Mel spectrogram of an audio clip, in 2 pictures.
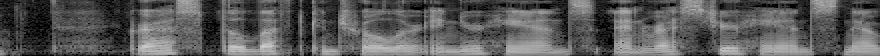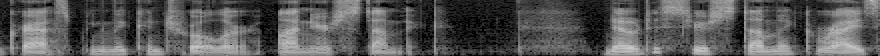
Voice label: breath exercise meditation; meditation-scripts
